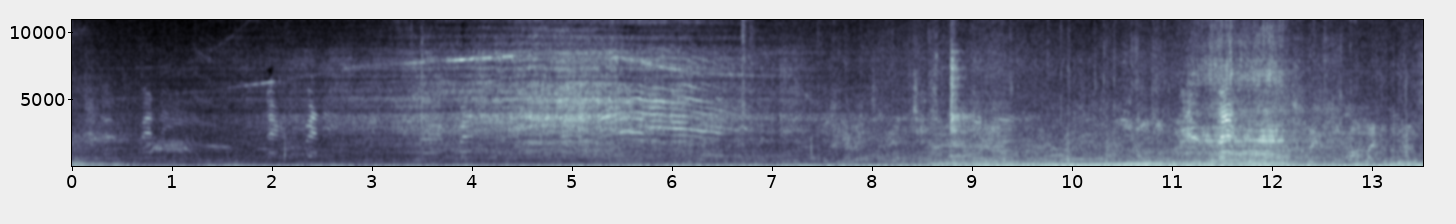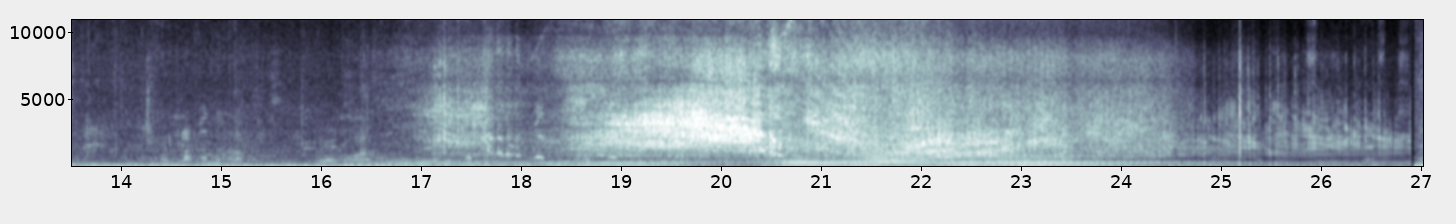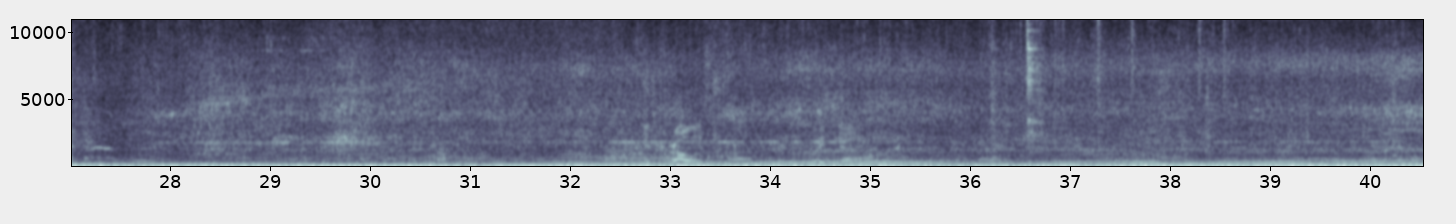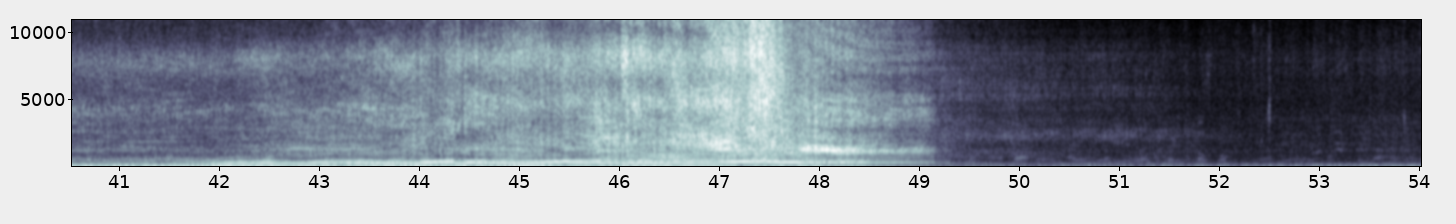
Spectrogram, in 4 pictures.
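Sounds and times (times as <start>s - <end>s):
distant engine rumble: 0.0s - 54.0s
racing car engines revving past: 0.0s - 54.0s.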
